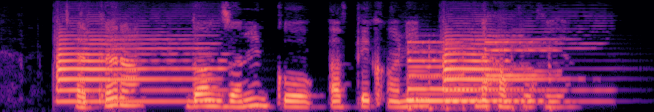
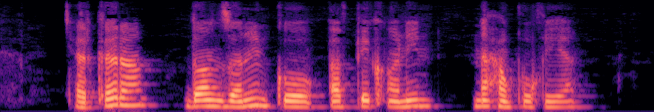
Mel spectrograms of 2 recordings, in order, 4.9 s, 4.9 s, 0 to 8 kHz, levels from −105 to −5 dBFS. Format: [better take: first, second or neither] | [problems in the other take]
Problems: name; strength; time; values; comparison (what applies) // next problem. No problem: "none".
second | noise reduction (classical method spectral subtraction)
